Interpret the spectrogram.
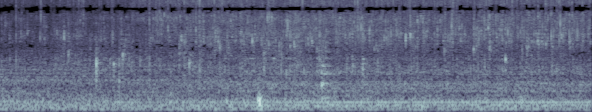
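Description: Breaded chicken cutlets sizzling steadily in hot oil in a cast-iron skillet as they are turned over with a slotted metal spatula. There is a sharp clack about two and a half seconds in.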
